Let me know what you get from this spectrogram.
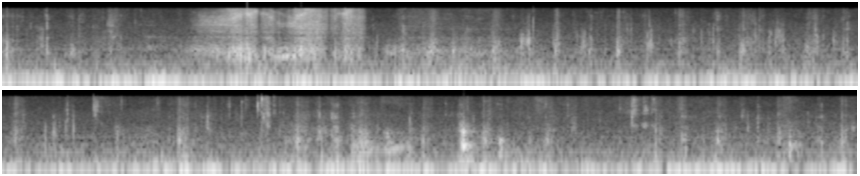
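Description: Close-miked chewing of a mouthful of sliced raw trout mixed with shredded vegetables and chili sauce: crunching and mouth clicks all through, with a louder burst about two seconds in.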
